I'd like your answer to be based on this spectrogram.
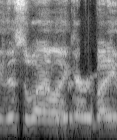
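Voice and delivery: ordinary talk, nothing marked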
